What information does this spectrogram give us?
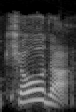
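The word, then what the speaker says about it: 強打: Oh, kyoda is how strong punch is pronounced.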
